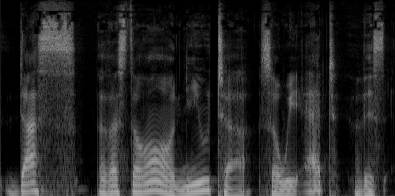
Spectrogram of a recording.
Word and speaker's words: Restaurant: You see, for restaurant, we use the French pronunciation.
